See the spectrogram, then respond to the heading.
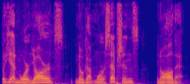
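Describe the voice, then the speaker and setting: A man's voice: fairly high pitch, fairly even intonation, normal speed, a little mellow, no echo, clean studio sound. A young man hosting a casual podcast, teasing his father with laid-back questions. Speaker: podcast host.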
